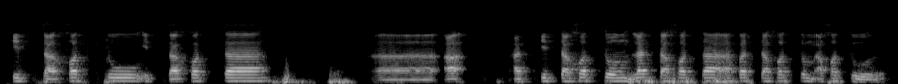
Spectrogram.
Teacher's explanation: Di sini kalimah akhadha ittakhadha, lafaz ini sama ada dia bersambung dengan dhamir al-jam'i, ganti nama yang menunjukkan kepada ramai, kalau baca akhadtum ittakhadtum ke, atau ifrad ittakhadta ke, maka bagi bacaan raw diidghamkan huruf dal ke dalam ta. Mana-mana tempatlah dalam Quran dal itu masukkan ke dalam huruf ta.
